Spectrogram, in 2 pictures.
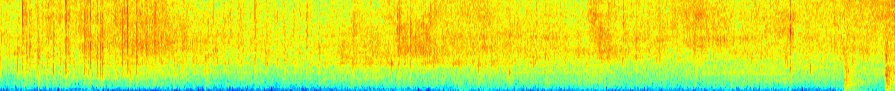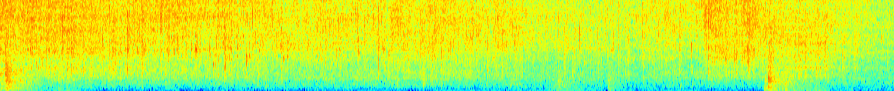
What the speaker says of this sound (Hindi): इसी तरीके से हम बाकी के बैंगन भी ब्राउन कर लेंगे।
